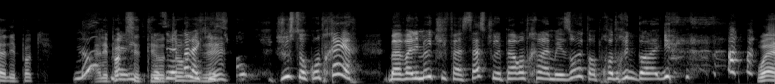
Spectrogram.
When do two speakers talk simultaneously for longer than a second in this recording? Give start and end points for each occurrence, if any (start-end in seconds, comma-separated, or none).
0.9-2.3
